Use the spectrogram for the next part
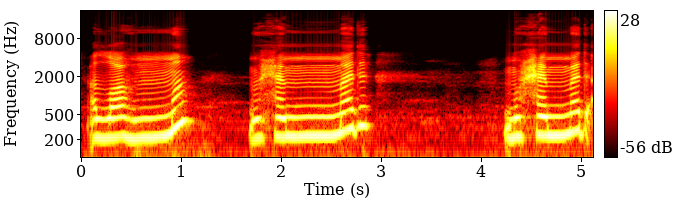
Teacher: میم مشدد پہ غنہ کرنا ہے، اس کو ناک کی ہڈی میں آواز کو ٹھہرانا ہے اور لمبا کرنا ہے میم کی آواز کو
